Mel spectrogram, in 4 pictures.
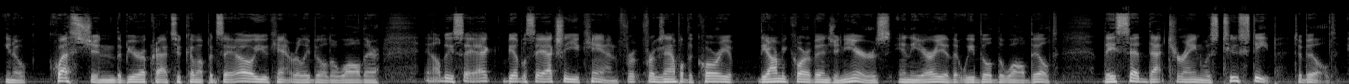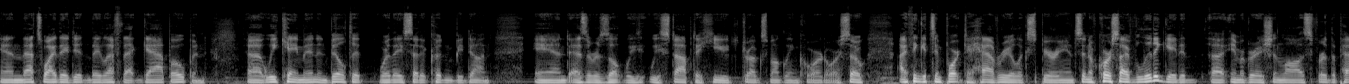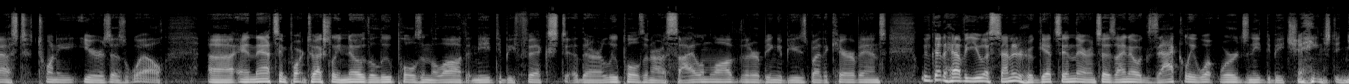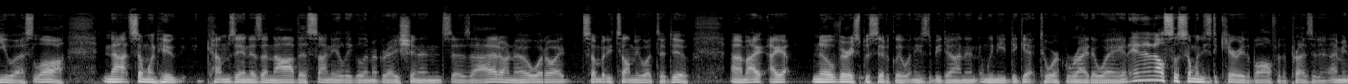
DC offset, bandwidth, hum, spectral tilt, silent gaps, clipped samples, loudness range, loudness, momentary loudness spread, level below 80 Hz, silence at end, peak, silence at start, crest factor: under 0.1%; 12 kHz; none; -5.5 dB/octave; none; under 0.1%; 4 LU; -23 LUFS; 8 LU; -46 dBFS; 0 s; -4 dBFS; 0.05 s; 18 dB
